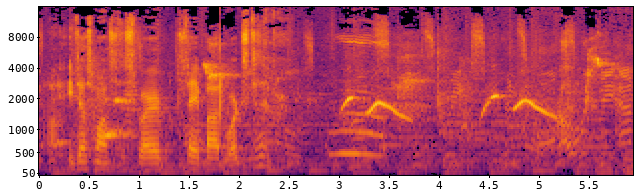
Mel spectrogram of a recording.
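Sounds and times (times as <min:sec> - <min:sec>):
speech: 0:00.3 - 0:02.5
pet bird whistling swooping notes: 0:03.0 - 0:05.8.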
